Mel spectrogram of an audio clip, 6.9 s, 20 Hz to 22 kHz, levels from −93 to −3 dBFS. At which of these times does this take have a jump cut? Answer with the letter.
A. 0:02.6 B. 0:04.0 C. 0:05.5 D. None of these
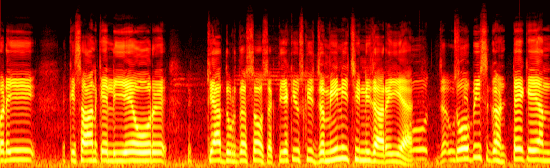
C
